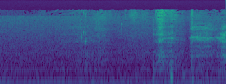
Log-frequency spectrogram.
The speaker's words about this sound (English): We're both coughing tonight.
